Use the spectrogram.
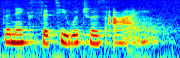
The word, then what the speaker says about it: Ai: next city which was i i think it's pronounced like it it's just a i all right so then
